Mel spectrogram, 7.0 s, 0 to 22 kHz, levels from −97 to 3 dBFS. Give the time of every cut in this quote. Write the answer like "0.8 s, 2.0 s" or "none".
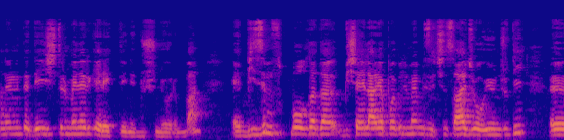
none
